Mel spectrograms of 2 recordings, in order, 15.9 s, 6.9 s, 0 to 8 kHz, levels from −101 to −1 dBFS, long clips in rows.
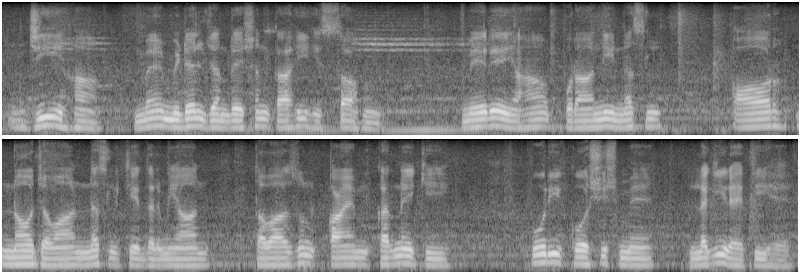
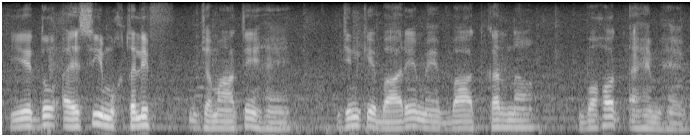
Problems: none marked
